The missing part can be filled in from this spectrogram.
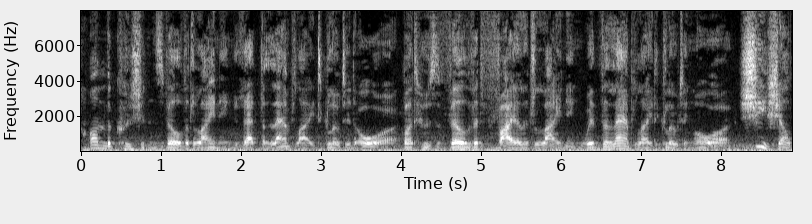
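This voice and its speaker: A man's voice: lowish voice, slight background noise, rough recording. A man giving a dramatic recitation of a gothic poem in a hammy, theatrical stage-actor manner. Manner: swings from hushed to loud impassioned cries. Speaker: poetry reader. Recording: music under the voice. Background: background music.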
